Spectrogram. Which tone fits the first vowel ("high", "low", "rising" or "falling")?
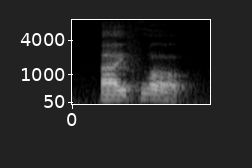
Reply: high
